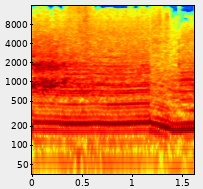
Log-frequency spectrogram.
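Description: Subaru WRX tires skidding and squealing through a sustained drift in Forza Horizon 3, a steady loud screech over the engine's drone that shifts pitch and eases near the end.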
